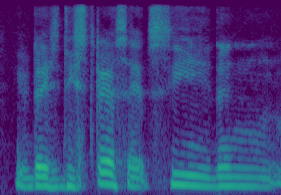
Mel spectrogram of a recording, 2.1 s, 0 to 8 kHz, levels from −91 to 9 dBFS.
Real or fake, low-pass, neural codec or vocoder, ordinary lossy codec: fake; 7.2 kHz; codec, 16 kHz, 4 kbps, FreqCodec, smaller model; none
